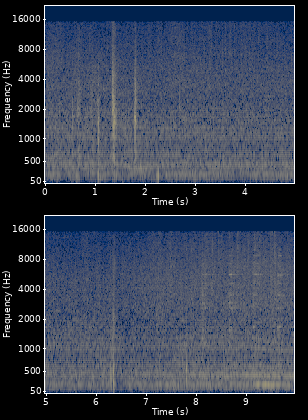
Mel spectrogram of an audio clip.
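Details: Large swarm of bees gathered on a kumquat tree in a front yard: steady dense buzzing hum, with scattered clicks and light knocks over the drone.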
